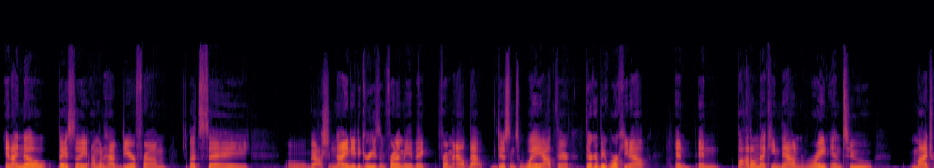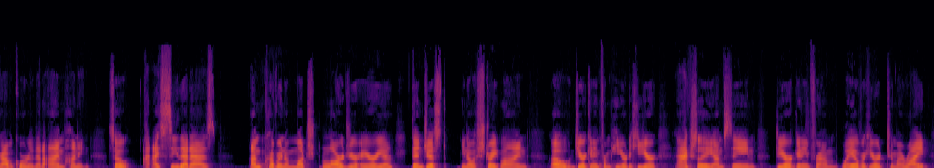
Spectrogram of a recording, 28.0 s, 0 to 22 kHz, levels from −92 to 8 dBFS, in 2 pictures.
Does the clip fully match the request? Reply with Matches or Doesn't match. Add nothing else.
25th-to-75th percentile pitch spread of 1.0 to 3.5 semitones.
Matches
